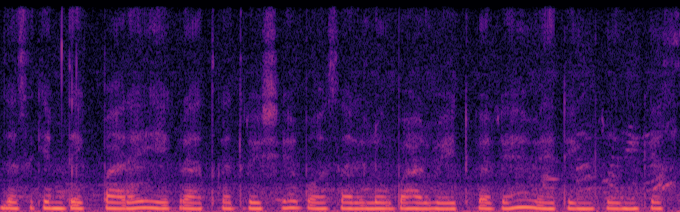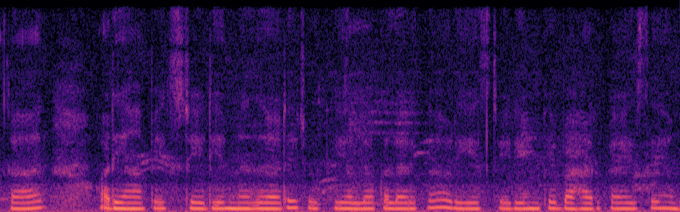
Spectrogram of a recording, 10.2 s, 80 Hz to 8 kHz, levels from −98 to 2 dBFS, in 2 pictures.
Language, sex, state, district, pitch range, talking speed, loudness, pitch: Hindi, female, Andhra Pradesh, Visakhapatnam, 220-230 Hz, 235 wpm, -32 LUFS, 225 Hz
